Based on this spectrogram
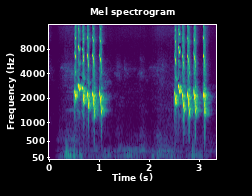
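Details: Yellow-vented bulbul in rapid, fighting-style ropel song meant to lure others to sing. Two bursts of about five fast, chattering whistled notes, separated by a pause, over a steady low rumble.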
